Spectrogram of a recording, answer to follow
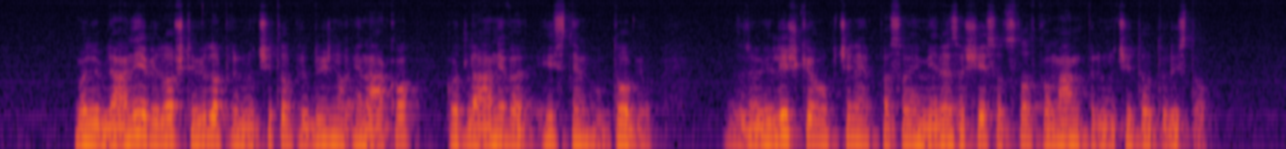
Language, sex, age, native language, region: Slovenian, male, 60+, Slovenian, Gorenjska region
